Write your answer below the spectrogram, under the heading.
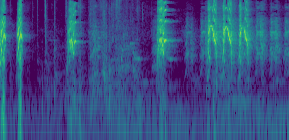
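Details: A semi white-eyed Javan myna sings energetically in a cage while bathing, giving a rapid string of harsh, noisy squawks and scratchy clicks, ending in a dense burst of rasping chatter.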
